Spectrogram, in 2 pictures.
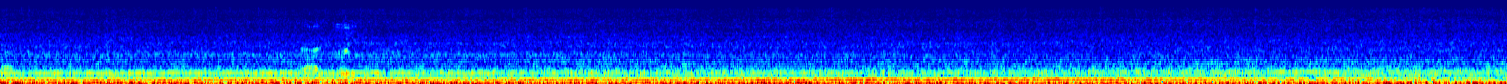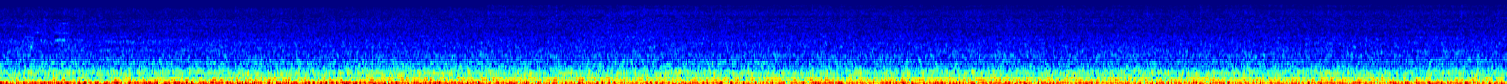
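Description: Truck engine and road noise heard from inside the cab at cruising speed: a steady low rumble with an engine drone that rises slowly in pitch as the truck gains speed.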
